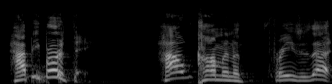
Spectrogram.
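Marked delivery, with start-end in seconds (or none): 0.1-0.8 mildly excited, pitched a little higher. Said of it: "can you sound a little excited?".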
